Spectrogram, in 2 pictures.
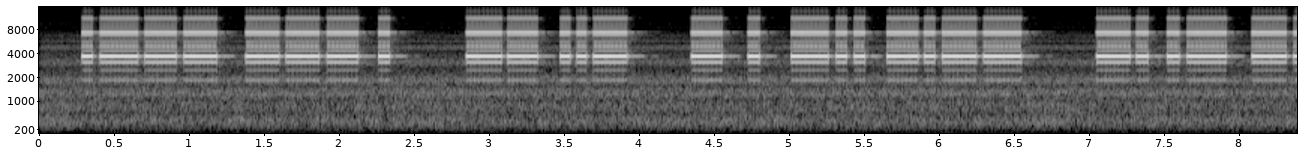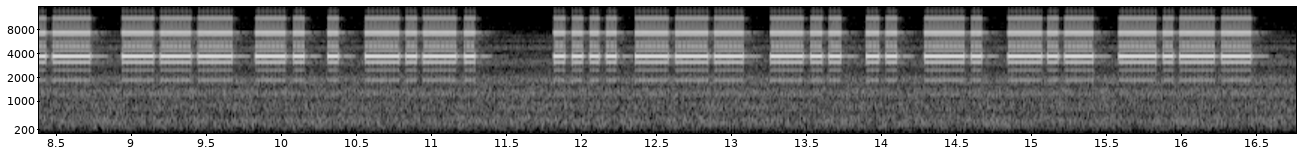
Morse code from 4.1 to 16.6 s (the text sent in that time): TEDY NAKONEC HODINKY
